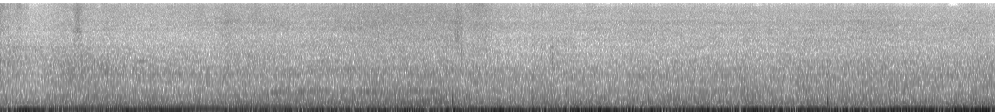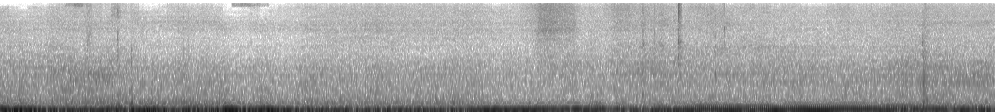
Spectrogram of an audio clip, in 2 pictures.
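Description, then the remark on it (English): A steady, deep engine-and-road rumble fills the inside of a moving car, with a constant low hum and faint hiss throughout, no voices, rising slightly in the middle. “That's especially while I'm still driving the car.”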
